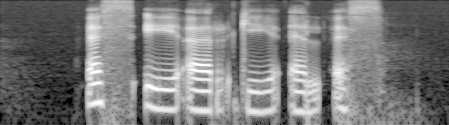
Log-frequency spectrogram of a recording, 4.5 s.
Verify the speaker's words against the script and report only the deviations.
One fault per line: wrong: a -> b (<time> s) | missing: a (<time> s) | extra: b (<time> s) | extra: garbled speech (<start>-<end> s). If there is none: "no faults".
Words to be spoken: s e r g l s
no faults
